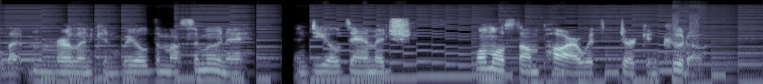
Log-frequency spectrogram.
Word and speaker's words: Masamune: I said last section it says mazmun but it's actually there's actually supposed to be a second a behind the S and that's of course pronounced masamune once again we are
